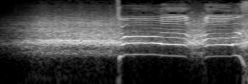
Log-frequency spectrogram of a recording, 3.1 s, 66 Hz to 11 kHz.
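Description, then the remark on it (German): A large crowd of Hannover 96 football fans roars and cheers loudly and steadily at the promotion celebration after a draw in Sandhausen, with sustained shouted, chant-like voices rising above the dense wash of noise. “Entsprechend laut und emotional wurde es, als 96 vor knapp einer Woche beim Unentschieden in Sandhausen den letzten Schritt gemacht hat und bei der anschließenden Aufstiegsfeier.”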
